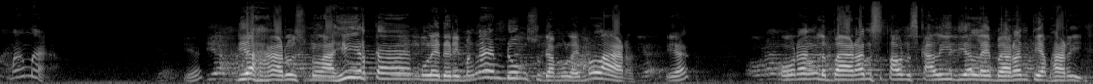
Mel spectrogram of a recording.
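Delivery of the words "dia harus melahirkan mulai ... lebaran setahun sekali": usual speaking voice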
